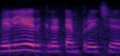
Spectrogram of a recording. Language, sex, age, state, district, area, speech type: Tamil, female, 30-45, Tamil Nadu, Viluppuram, rural, read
